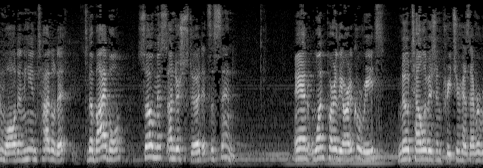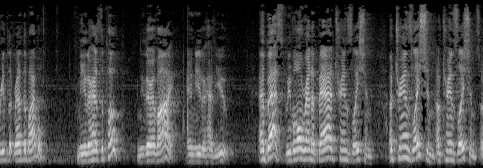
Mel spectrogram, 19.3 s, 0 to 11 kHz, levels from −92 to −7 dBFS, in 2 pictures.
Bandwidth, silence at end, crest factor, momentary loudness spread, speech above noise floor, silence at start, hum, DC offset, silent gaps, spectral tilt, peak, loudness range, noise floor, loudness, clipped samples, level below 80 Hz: 10.5 kHz; 0 s; 22 dB; 12 LU; 33 dB; 0 s; none; under 0.1%; none; -4.5 dB/octave; -6 dBFS; 3 LU; -59 dBFS; -26 LUFS; under 0.1%; -84 dBFS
